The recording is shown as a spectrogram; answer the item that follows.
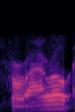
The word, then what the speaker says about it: Ferraro: Yep, Vincent, Vincent, and the last name is Ferraro, F as in Frank, Erraro.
